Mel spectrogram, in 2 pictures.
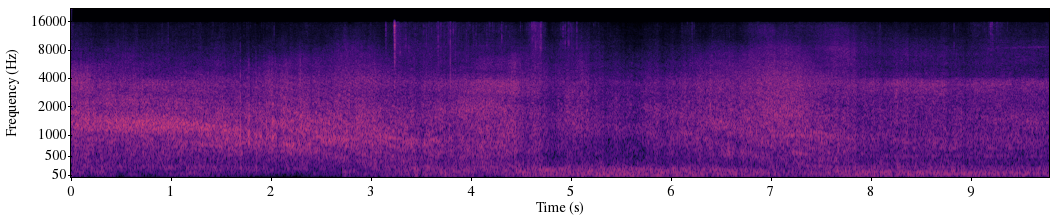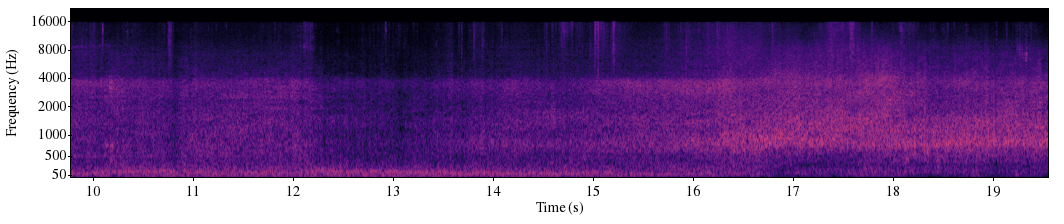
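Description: Motor vehicles passing close by: a steady rush of tyre and engine noise that swells and fades as they go past, with a low rumble in the middle.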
